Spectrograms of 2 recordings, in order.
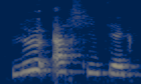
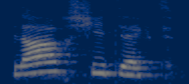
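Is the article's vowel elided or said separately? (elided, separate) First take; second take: separate; elided. First: The article vowel is said before the noun. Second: The article vowel is dropped and linked. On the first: The speaker calls it wrong. "c'est faux" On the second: The speaker calls it right. "pour que la prononciation soit plus légère"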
